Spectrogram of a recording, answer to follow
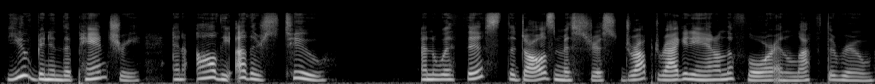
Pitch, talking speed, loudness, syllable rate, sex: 225 Hz, 180 wpm, -22 LUFS, 4.6 syllables/s, female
